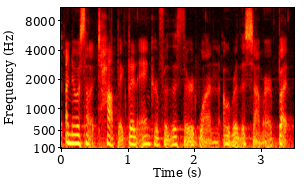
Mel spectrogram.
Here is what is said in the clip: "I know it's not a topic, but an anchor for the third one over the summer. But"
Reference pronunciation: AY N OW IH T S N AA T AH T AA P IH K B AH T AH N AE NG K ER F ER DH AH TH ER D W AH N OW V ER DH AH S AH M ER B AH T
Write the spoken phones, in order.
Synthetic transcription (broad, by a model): AY N OW IH T S N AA T AH T AA P IH K B AH T AH N AE NG K ER F ER DH AH TH ER D W AH N OW V ER DH AH S AH M ER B AH T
